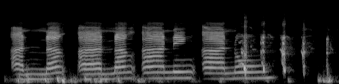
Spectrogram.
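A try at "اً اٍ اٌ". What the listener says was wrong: Anang mah Mas Asanti di Jember. Jangan Anang. Kenapa ada G-nya? Anan. Anan. Anin. Gitu jangan Anang. Anang mah ada di Jember itu si Anang.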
